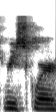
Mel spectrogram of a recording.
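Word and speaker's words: 3² Biosciences: We actually, it's written 32 Biosciences. We pronounce it 3 squared.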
